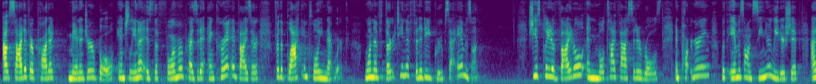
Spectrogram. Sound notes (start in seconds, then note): none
